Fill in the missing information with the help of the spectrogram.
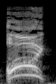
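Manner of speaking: sudden high yelp from a jab; mock pained cry, very high. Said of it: "le picó. Y le hizo". (quejido agudo de dolor)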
